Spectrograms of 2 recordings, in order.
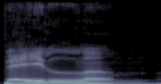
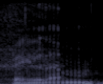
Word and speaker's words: Balaam: So first thing I want to talk about is the doctrine of Balaam. I'm saying that right, yeah? – Yeah. – I keep, Balaam.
